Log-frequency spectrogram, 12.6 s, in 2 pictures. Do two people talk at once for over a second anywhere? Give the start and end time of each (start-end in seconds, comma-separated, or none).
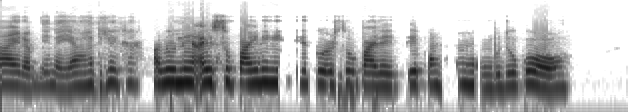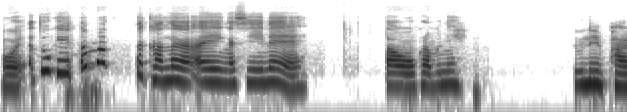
none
